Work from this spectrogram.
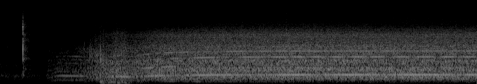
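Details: Diaphragm pump in a DIY TIG welding water cooler, first switch-on through a jumper hose: a click, then a steady mid-pitched hum over rushing coolant, with the pump running and flowing normally.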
